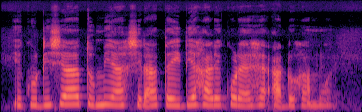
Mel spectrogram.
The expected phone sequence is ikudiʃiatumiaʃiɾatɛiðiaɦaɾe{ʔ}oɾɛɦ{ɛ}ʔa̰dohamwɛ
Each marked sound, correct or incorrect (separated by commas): incorrect, correct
